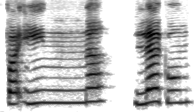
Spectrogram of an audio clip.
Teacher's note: نون پہ غنہ ہو رہا ہے کیونکہ نون یہاں پہ ہماری پاس مشددہ ہے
